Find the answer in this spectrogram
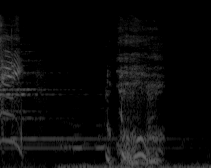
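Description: Near silence, broken about a second in by a short, breathy sigh.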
